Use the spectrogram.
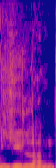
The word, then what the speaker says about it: Jutland: I know it's called Jutland in Swedish.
